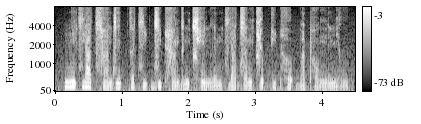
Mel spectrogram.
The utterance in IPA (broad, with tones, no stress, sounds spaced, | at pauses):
n̪ ĩ˦ t͡s j a˥˧ t͡sʰ ã˨˩ d͡z ẽ˦ t̚ k ə˧ t͡s i˨ ʔ d͡z i˦ ʔ h ã˨˩ ɡ ə˦ n t͡ɕʰ ẽ˨˩ n l ə˧ m t͡s j a˧ d͡z a˧ ŋ t͡ɕ o˦ ʔ k i˦ ʔ h o˦ ʔ b a˧ pʰ ɔ˨˩ ŋ ə˧ n j u˨˩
